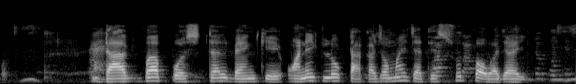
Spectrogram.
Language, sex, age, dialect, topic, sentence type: Bengali, male, 18-24, Standard Colloquial, banking, statement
